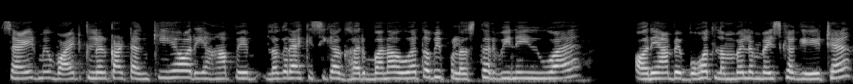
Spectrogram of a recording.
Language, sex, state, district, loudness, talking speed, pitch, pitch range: Hindi, female, Bihar, Gopalganj, -16 LUFS, 230 wpm, 280 Hz, 270-295 Hz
